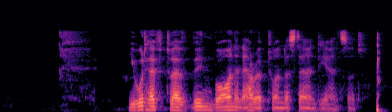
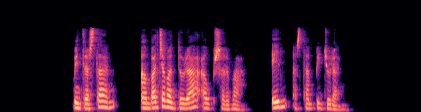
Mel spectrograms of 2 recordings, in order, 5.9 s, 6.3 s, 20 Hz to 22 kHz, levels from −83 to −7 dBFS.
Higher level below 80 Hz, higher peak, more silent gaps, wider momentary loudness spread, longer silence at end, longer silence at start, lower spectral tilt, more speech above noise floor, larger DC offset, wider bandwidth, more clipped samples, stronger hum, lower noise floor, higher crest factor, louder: about the same, -64 dBFS vs -60 dBFS; second, -12 dBFS vs -2 dBFS; neither; first, 18 LU vs 11 LU; second, 0.15 s vs 1.1 s; second, 0.9 s vs 1.1 s; about the same, -4 dB/octave vs -4 dB/octave; second, 48 dB vs over 71 dB; neither; about the same, 7.8 kHz vs 8.2 kHz; neither; neither; second, -79 dBFS vs under -90 dBFS; about the same, 22 dB vs 20 dB; second, -31 LUFS vs -19 LUFS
